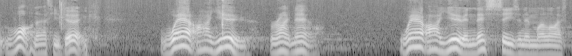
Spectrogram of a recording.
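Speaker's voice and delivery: low, soft, heavy plea to God; hushed, despairing questioning; dark-times anguish. Acted. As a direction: ask slowly, from a dark place. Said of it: "the dark times of our lives".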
